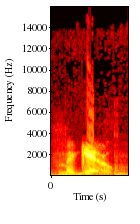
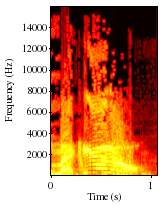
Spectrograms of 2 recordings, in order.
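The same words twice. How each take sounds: First: It is said at normal, softer volume. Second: It is said much louder.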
